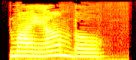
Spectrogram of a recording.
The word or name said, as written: miombo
